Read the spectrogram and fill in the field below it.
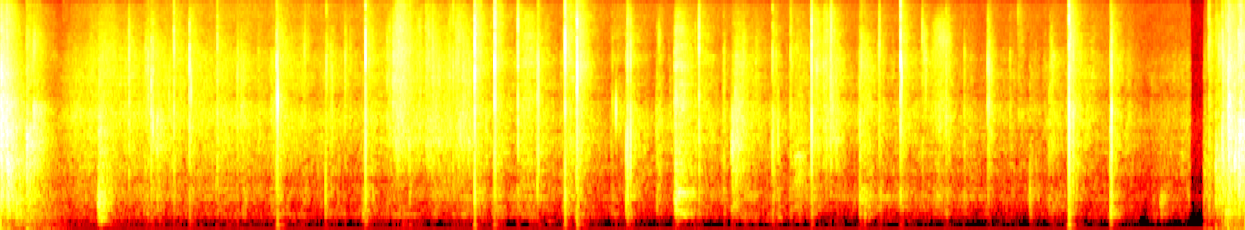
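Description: Juggling balls slap softly into a man's hands in quick succession.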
